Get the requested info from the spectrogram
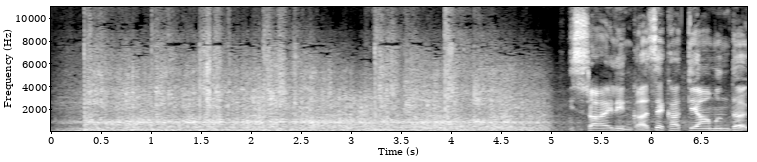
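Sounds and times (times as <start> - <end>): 
dense barrage of heavy explosions in Tel Aviv: 0.0 - 5.7
speech: 5.4 - 6.9.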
